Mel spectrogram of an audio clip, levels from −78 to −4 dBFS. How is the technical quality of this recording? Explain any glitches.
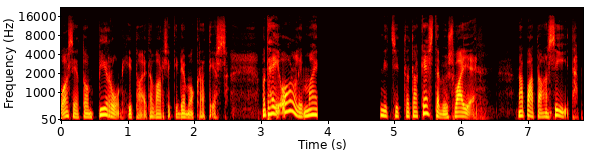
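The speech has one clear glitch. From 3.83 to 4.80 s it falls silent mid-flow for about 0.95 s before resuming, a playback stall, likely from the player running short of data.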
